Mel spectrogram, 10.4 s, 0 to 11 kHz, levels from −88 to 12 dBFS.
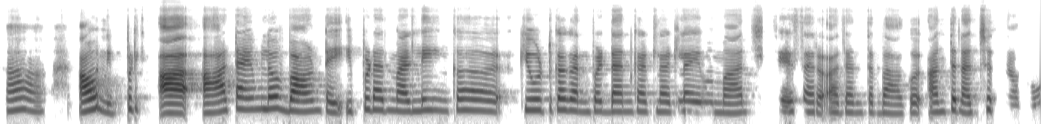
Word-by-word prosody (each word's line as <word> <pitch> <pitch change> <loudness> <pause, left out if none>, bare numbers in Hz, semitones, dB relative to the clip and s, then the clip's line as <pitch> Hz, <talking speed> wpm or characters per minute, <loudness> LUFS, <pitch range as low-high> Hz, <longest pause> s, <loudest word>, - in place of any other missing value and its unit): ఆ! - - 0 0.7
అవును. 275 0 +5
ఇప్పటికి 300 +6 -9 0.2
ఆ! - - +12 0.5
ఆ - - +5 0.2
టైంలో 295 0 +2 0.2
బాగుంటాయి. 250 -2 +3
ఇప్పుడది 275 +2 -2
మళ్ళీ 250 +2 +1
ఇంకా 265 +2 -5 0.6
క్యూట్‌గా 275 0 -1
కనపడడానికి 245 -1 -2
అట్లా 240 0 -7
అట్లా 245 +2 -5
ఏవో 230 0 -12 0.2
మార్చి 215 0 -6 0.2
చేసారు. 240 -3 -3
అదంత 220 0 -9 0.2
బాగో 200 +1 -6 0.2
అంత 230 0 -10
నచ్చదు 275 +6 -5
నాకు. 195 0 -16
245 Hz, 125 wpm, -22 LUFS, 225-275 Hz, 0.7 s, ఆ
